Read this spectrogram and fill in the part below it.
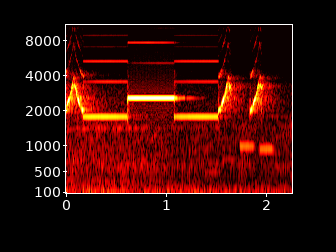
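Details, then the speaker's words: Used motorcycle, Honda Wave-type with anti-theft alarm: sharp high electronic chirps, then a held shrill tone and more chirps; the alarm is working as it should. "Có chống trộm luôn nha, chủ này rất là kỹ nha chị ha."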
